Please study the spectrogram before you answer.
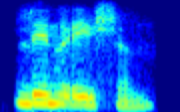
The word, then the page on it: lineation: Indian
